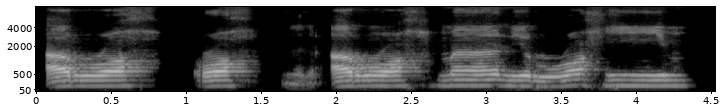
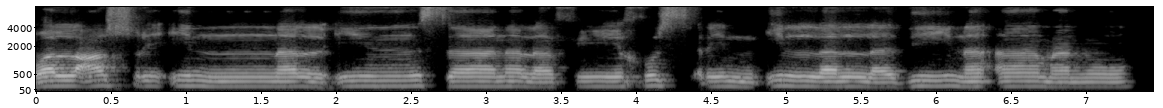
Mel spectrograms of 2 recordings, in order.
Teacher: Cuman memang ini ketebalan dan ketipisan saja yang berbeda itu. Jadi kalau ro, lebih tebal. Kalau ri misalnya tipis, seperti itu.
